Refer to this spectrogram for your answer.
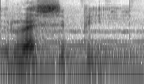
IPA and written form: ˈrɛsɪpi (Recipe)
